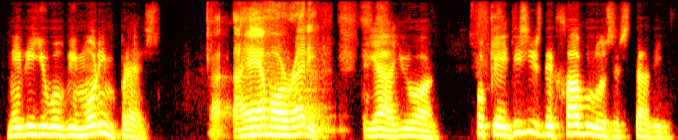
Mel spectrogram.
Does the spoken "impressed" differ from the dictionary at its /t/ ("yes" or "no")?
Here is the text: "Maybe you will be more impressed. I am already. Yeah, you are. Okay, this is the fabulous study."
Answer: no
